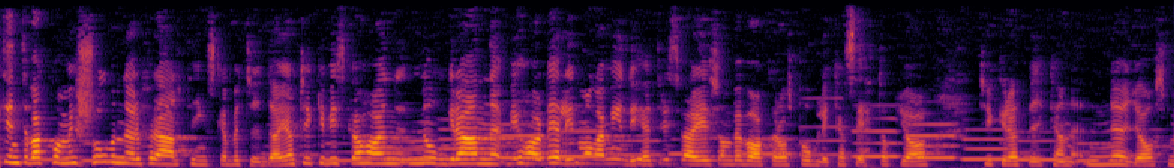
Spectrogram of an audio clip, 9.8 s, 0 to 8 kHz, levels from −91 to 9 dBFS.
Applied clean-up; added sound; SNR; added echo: classical method log-MMSE.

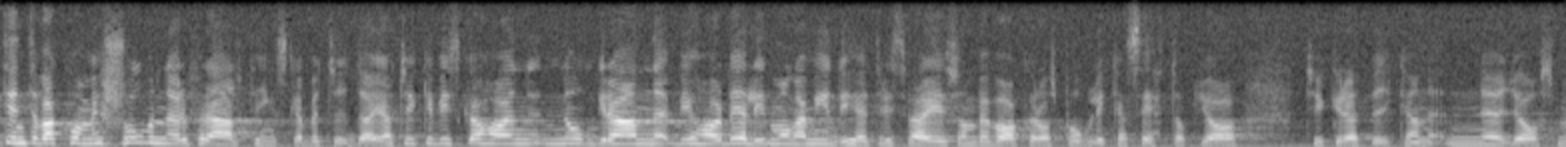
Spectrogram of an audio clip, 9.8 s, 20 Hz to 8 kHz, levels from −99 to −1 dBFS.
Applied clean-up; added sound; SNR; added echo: none; none; none; none.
